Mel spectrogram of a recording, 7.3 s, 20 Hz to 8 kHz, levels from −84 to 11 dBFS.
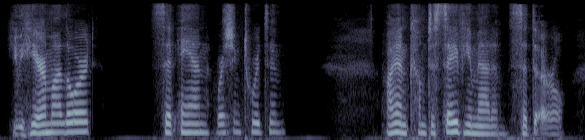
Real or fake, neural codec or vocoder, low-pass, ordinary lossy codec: fake; codec, 16 kHz, 0.5 kbps, X-Codec, HuBERT features, trained on LibriSpeech; 7.2 kHz; AAC, 32 kbps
